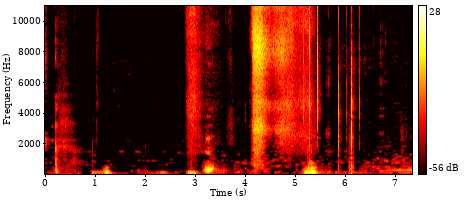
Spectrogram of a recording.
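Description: Drink cans are cracked open with faint pops and short fizzing hisses amid quiet breathing and rustling.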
